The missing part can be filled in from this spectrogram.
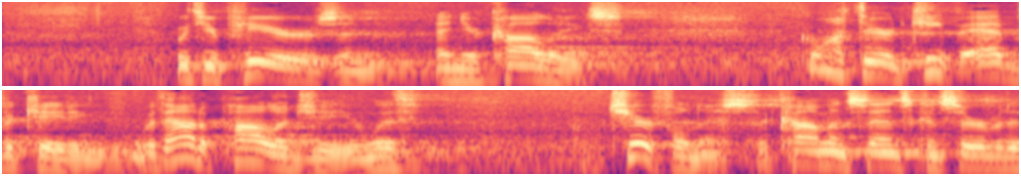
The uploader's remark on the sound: Remarks at National Conservative Student Conference.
